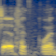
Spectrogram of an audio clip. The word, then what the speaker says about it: Ithaqua: I don't think that they would pronounce Ithaqua differently. – Mm-hmm. So Derleth created Ithaqua, which is how I pronounce it, emphasis on second syllable.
